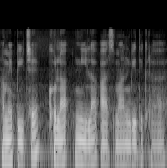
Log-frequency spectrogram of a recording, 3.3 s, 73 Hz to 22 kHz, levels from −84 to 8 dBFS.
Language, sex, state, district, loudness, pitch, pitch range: Hindi, female, Gujarat, Valsad, -20 LUFS, 95 Hz, 85-95 Hz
